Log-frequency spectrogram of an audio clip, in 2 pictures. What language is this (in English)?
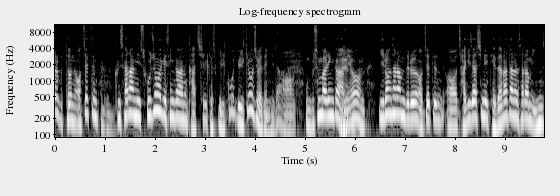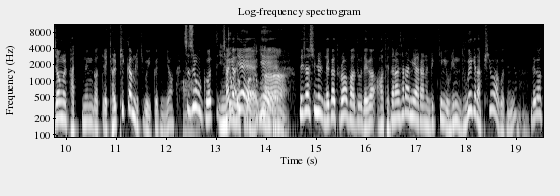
Korean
